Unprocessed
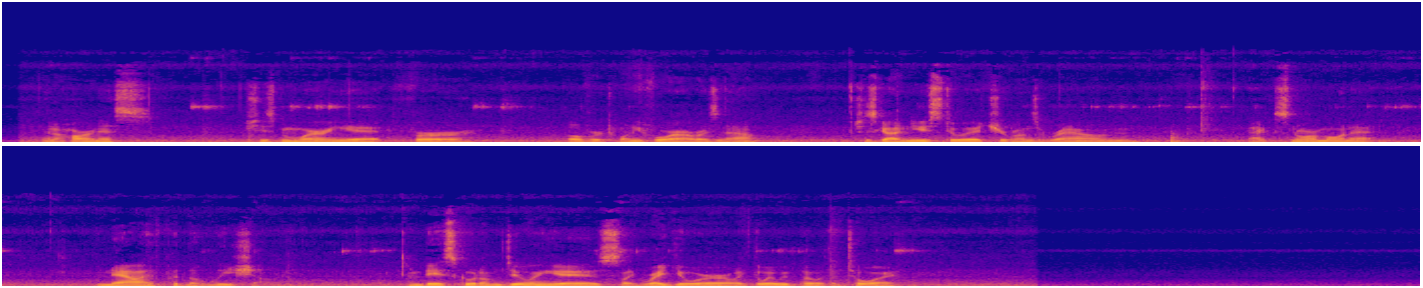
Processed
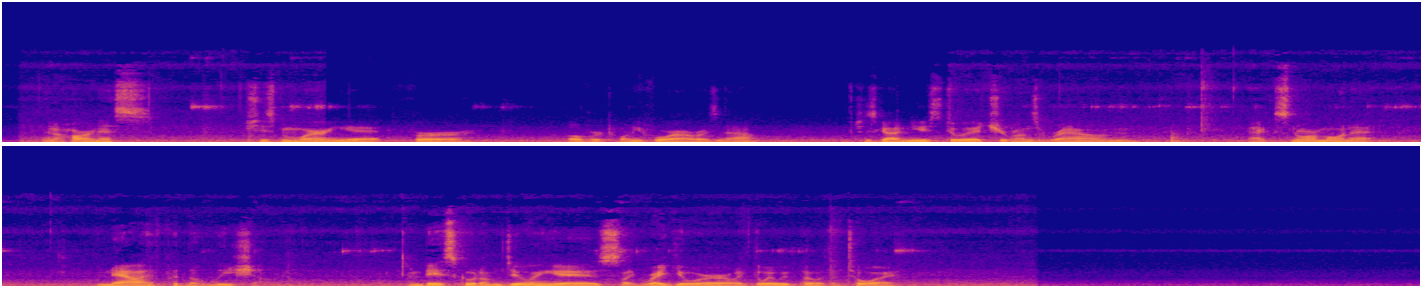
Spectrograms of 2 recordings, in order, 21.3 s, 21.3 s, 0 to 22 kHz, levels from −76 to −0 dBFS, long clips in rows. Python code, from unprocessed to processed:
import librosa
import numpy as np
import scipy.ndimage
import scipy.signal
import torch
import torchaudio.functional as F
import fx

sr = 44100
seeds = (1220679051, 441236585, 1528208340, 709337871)

y = fx.lowpass(x, sr, hz=1200.0, slope=6, at=(2.43, 7.1))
